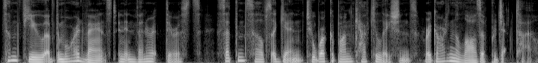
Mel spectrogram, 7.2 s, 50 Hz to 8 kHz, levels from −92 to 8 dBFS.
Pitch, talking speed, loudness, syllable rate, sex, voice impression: 115 Hz, 175 wpm, -21 LUFS, 5.9 syllables/s, male, masculine, adult-like, slightly muffled, slightly sincere, very calm, slightly reassuring, kind, slightly modest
